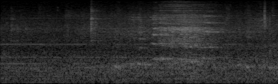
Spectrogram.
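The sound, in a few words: Tokyo Sakura Tram on the Arakawa Toden line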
